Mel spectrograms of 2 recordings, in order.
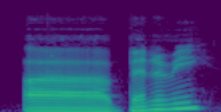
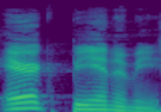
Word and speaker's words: Bieniemy: Benamy? How do you say his name? I'm not sure how to say. Buchanan? Eric Bieniemy, sorry.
